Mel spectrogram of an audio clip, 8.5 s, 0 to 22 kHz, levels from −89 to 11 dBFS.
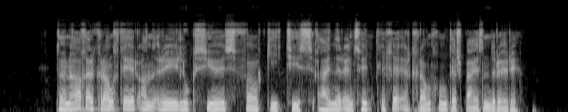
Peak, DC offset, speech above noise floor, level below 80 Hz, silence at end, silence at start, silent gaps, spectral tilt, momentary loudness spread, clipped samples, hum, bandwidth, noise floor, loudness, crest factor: -2 dBFS; under 0.1%; 66 dB; -44 dBFS; 0.75 s; 0.85 s; none; -5.5 dB/octave; 4 LU; under 0.1%; none; 9.6 kHz; -79 dBFS; -14 LUFS; 12 dB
